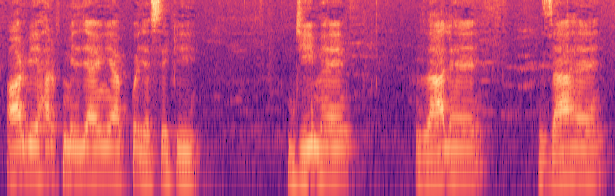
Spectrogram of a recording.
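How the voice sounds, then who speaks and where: Slow, patient Quran reading teacher, male. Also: fairly high pitch. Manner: patient, repeats each letter slowly and demonstrates sounds. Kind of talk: slow step-by-step lesson.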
